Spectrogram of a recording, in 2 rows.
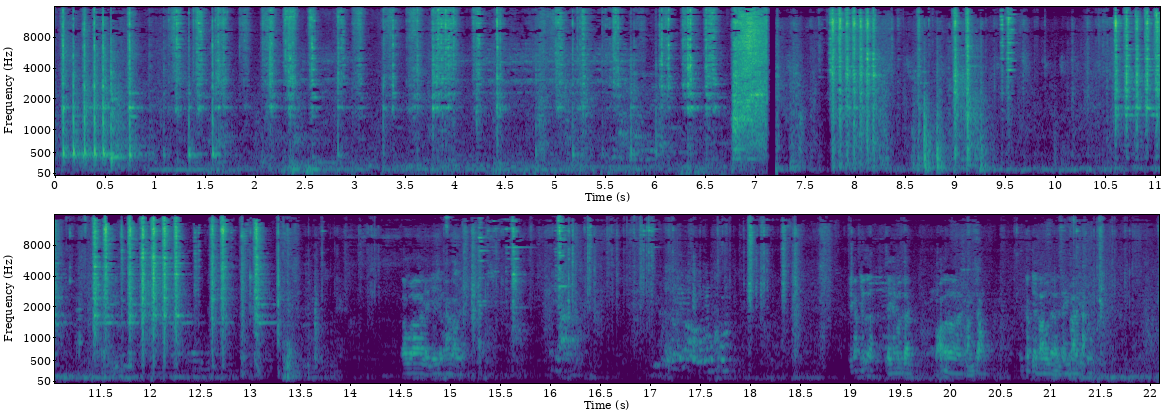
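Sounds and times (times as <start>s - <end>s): trowel scraping wet mortar: 0.6s - 7.2s
metallic clinks of rebar: 10.4s - 13.4s.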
